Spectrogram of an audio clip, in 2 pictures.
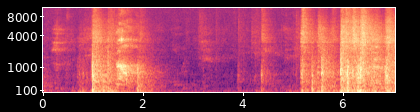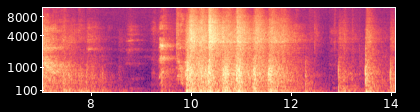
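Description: Bodies slam heavily onto a wrestling ring, booming and echoing through a large hall.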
